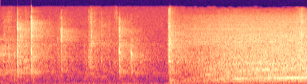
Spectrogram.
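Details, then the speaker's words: Polaris Sportsman radiator cooling fan hot-wired with a jumper across the plug, key on, during overheating repair: a few light clicks, then airy whoosh builds smoothly to steady even run; fan working normally. "all right you hear that Fan's working good to go"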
